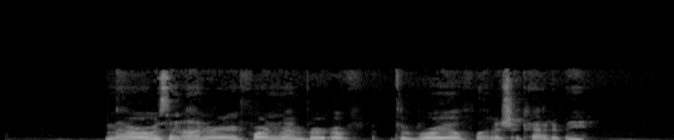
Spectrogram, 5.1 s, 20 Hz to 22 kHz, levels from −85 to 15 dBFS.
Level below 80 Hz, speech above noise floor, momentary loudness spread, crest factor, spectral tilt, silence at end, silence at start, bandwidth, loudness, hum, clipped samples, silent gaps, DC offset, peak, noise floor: -68 dBFS; 35 dB; 10 LU; 16 dB; -5.5 dB/octave; 0.7 s; 0.45 s; 11.5 kHz; -31 LUFS; none; under 0.1%; none; under 0.1%; -14 dBFS; -65 dBFS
